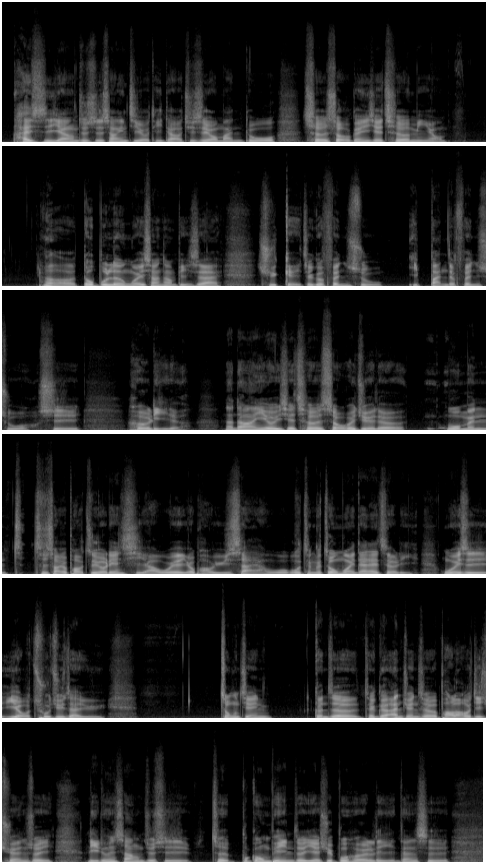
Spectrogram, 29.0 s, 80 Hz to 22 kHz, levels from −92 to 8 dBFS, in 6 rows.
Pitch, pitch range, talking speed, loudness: 115 Hz, 105-125 Hz, 275 characters per minute, -30 LUFS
